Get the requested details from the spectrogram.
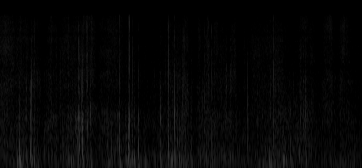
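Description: Fingertips scratch and rub over a small black fabric clutch covered in tiny beads, with a silver metal clasp frame, held up close. The result is a quiet, irregular stream of dry, crackling scratches and short gritty rasps.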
